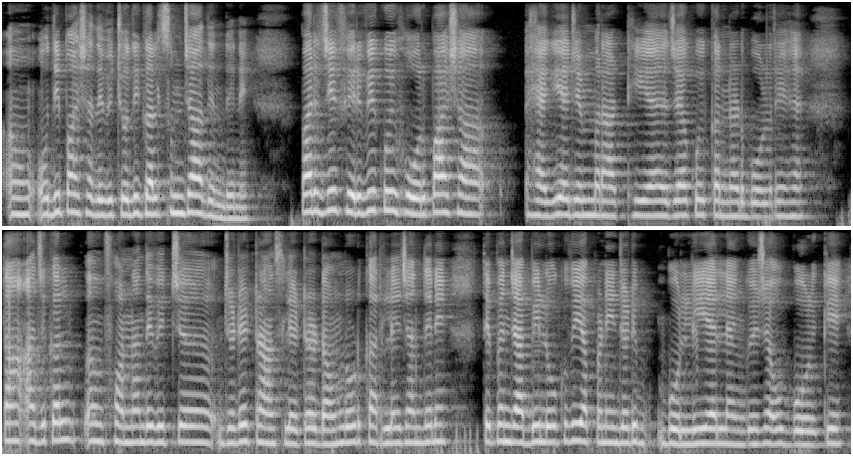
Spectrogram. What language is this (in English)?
Punjabi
